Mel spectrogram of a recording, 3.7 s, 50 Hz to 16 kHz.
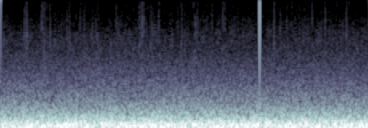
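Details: Generated pink-noise narrow band centred around 100 Hz, heard as a steady deep rumbling hiss, used as an audiometric tool to match tinnitus pitch.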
